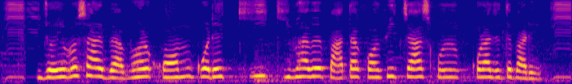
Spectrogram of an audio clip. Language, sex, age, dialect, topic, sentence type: Bengali, female, 18-24, Rajbangshi, agriculture, question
